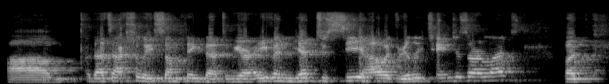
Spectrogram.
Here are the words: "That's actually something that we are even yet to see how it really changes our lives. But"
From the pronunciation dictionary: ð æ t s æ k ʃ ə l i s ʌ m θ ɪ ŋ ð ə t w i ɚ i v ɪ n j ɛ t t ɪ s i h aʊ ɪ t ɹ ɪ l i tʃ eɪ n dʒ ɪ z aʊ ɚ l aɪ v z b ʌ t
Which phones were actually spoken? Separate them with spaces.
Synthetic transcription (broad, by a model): ð æ t s æ k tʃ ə l i s ʌ m θ ɪ ŋ ð ə t w i ɚ i v ɪ n j ɛ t t ɪ s i h aʊ ɪ t ɹ ɪ l i tʃ eɪ n dʒ ɪ z aʊ ɚ l aɪ v z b ʌ t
